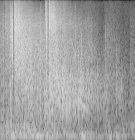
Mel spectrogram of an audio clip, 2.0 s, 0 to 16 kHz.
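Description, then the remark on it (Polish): Loud, rumbling bursts of an artillery salute repeat in quick succession, several blasts blurring into a continuous barrage with rolling low-end booms and no voices: 324 cannons firing 24 salvos on Red Square in Moscow after the taking of Kraków. “Na Placu Czerwonym w Moskwie 324 armaty oddały 24 salwy.”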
